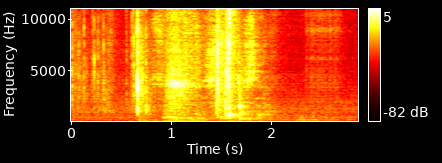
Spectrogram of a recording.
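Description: A newspaper rustles.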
